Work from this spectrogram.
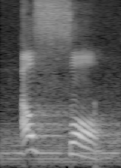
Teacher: Huruf sa sama seperti huruf sin dan huruf za, yaitu lidah berada di antara dua gigi seri. As-sa. Untuk memudahkan pengucapan huruf sa, Perhatikan sifat as-safir yang dimiliki oleh huruf sha, yaitu suara tambahan yang terdengar menyerupai dengan suara angsa.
